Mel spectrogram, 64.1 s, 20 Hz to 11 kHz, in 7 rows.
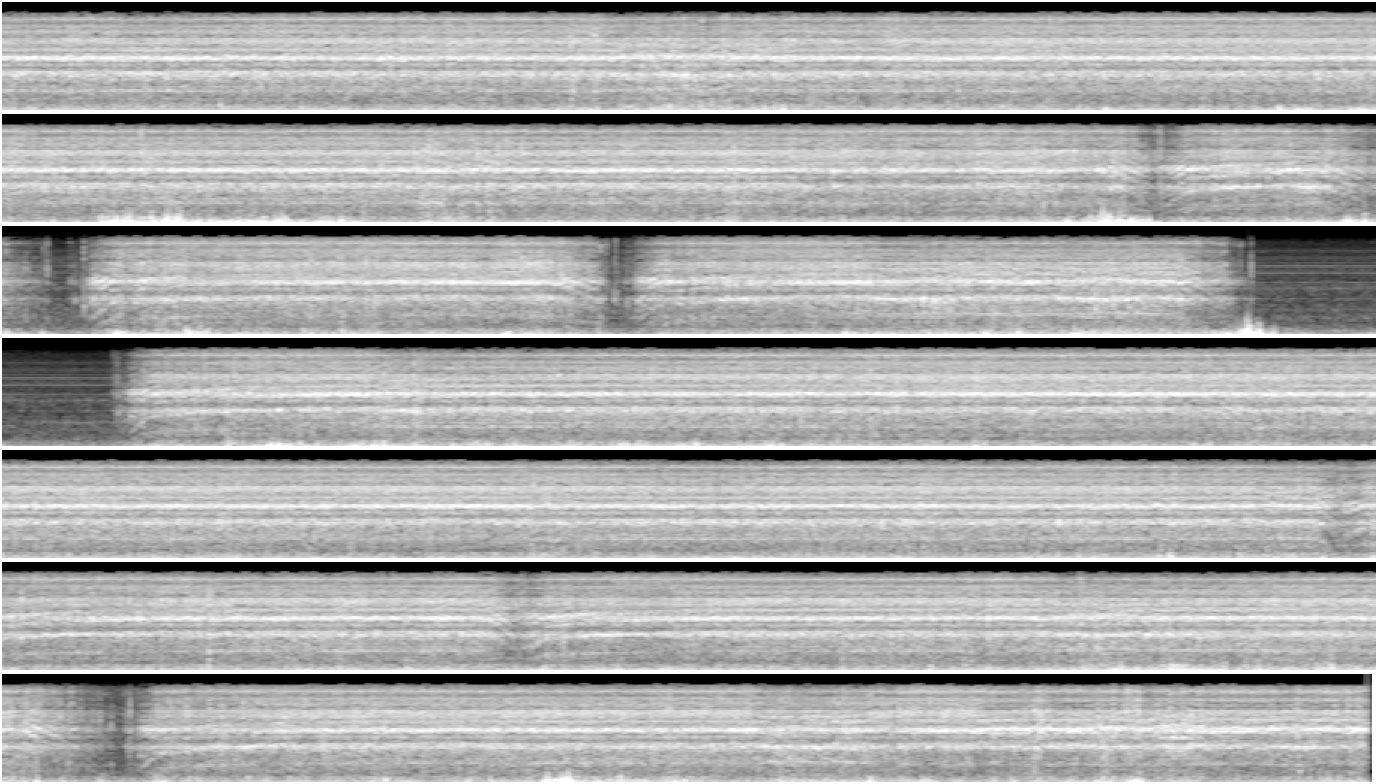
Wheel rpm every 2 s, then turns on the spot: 160, 160, 160, 160, 160, 160, 160, 160, 120, 70, 150, 100, 160, 30, 110, 160, 160, 160, 160, 160, 160, 160, 150, 150, 140, 160, 160, 110, 140, 160, 160, 160.
26-28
